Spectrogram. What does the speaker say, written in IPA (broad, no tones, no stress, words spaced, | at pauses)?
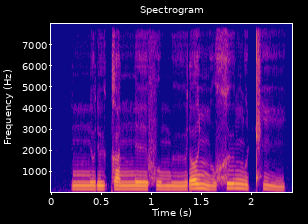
nːʉɾy kanːeːfumʉː ɾʌːɲu xʉŋu cʰi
